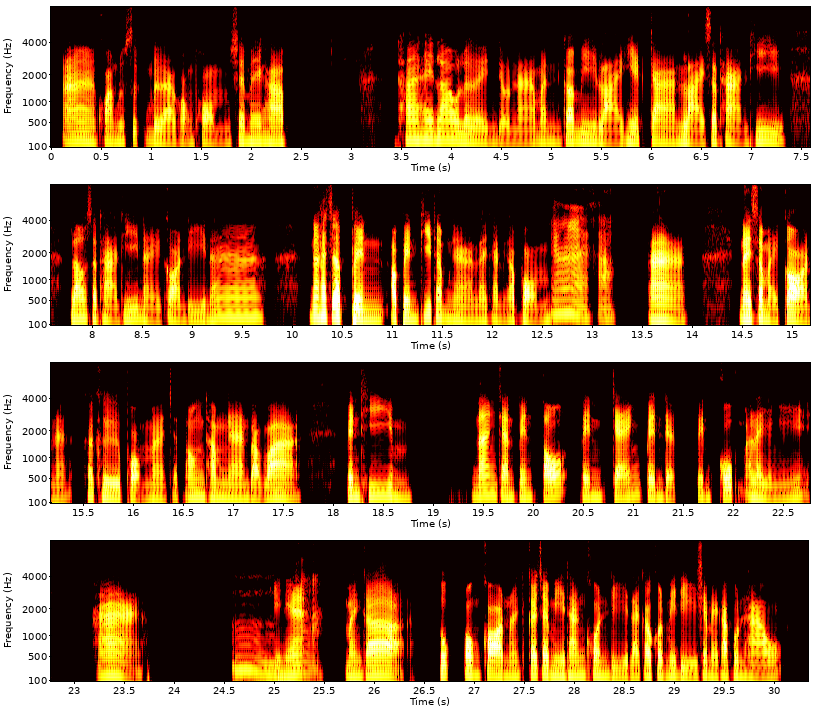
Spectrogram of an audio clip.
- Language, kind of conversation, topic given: Thai, unstructured, คุณมีวิธีจัดการกับความรู้สึกเบื่อในชีวิตประจำวันอย่างไร?
- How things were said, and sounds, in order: laughing while speaking: "น่าจะเป็น"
